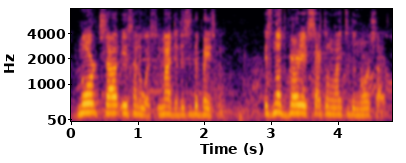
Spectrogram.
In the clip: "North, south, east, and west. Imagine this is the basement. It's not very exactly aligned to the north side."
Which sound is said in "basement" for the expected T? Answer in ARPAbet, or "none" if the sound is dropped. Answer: T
